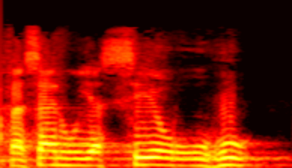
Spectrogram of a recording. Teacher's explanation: السين مرققة والراء مفخمة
